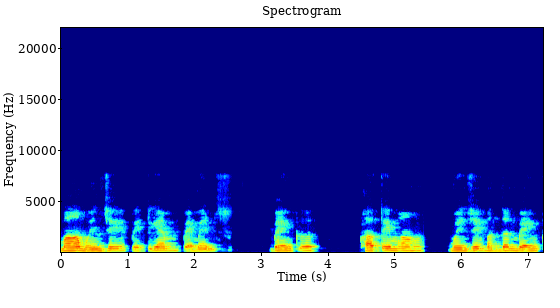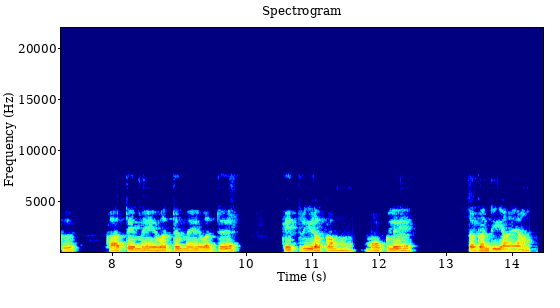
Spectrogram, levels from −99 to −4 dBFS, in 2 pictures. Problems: none marked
